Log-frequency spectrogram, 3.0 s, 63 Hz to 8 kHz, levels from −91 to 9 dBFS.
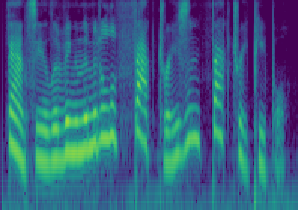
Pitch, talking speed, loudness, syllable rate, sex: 250 Hz, 200 wpm, -18 LUFS, 6.2 syllables/s, female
